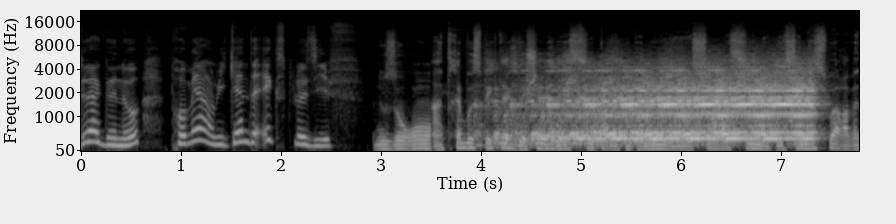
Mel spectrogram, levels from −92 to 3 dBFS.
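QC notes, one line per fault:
3.92–7.73 s, feedback echo between two devices: a second device replays the speech into this microphone roughly every 400 ms, and the repeats pile up to about 12 dB above it.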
